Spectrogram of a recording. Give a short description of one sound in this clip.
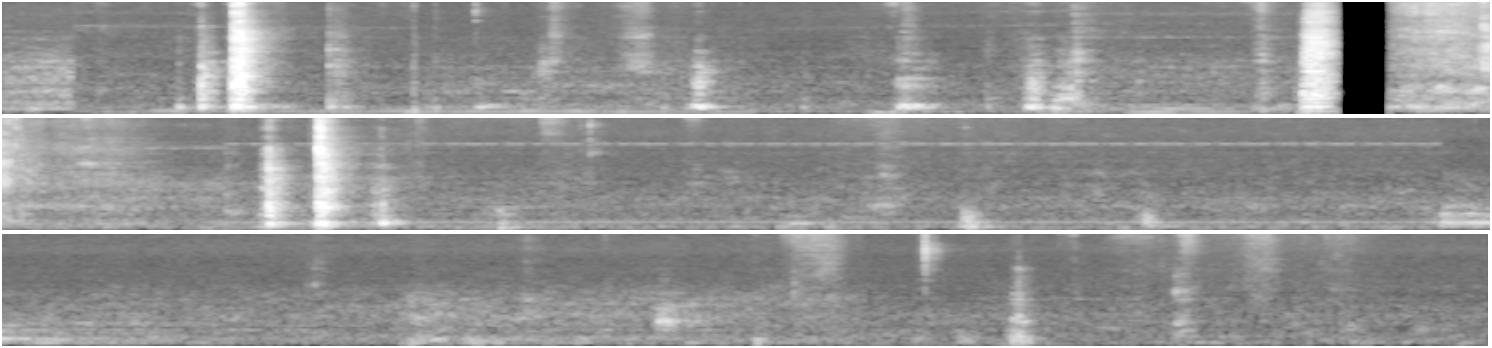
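Small plastic parts click and knock against a hard tabletop.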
